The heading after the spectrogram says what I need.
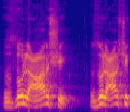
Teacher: عین یا حروف قمری میں سے ہے اور عین سے پہلے الف و لام، اس لیے صرف لام کو پڑھا جائے گا، الف کو نہ پڑھیں گے۔ ذو العرش، ذو العرش کی را کو پر پڑھا جائے گا۔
